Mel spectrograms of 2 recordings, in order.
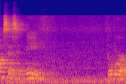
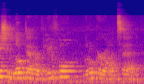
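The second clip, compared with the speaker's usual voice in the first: ordinary talk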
